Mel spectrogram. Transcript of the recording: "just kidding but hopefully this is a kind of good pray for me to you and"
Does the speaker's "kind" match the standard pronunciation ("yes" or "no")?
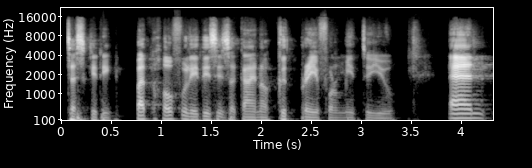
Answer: yes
